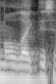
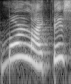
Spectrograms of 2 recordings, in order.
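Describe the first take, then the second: First: The voice is pitched lower and deeper. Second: The voice is pitched higher and lighter. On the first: This is how the speaker sounds in Spanish. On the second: This is how the speaker sounds in Danish.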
